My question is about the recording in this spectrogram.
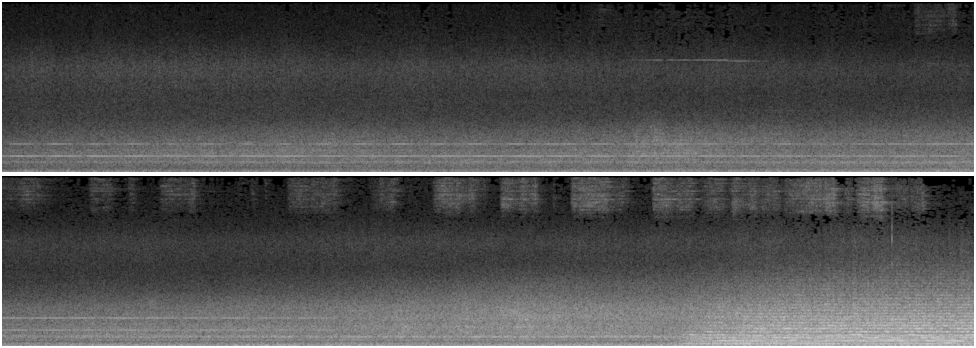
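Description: Approaching diesel freight train: a low locomotive rumble grows steadily louder. About three-quarters of the way through, the lead locomotive's air horn starts blowing a loud, steady multi-note chord.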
